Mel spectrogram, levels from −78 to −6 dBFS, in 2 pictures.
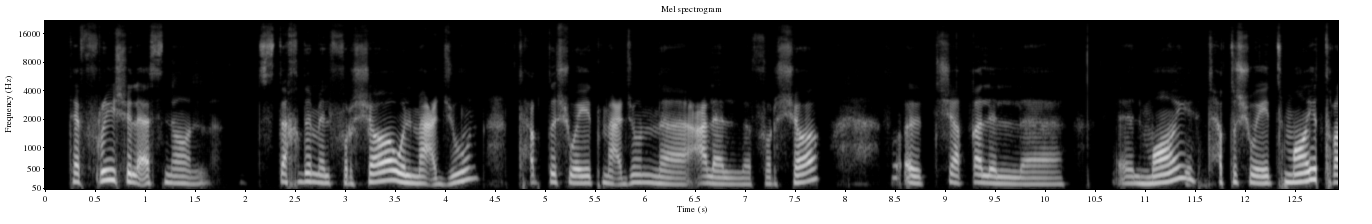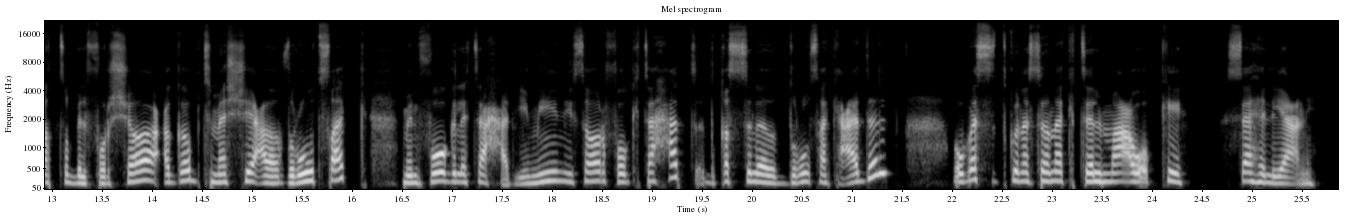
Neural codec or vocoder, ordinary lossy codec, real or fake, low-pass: none; none; real; none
